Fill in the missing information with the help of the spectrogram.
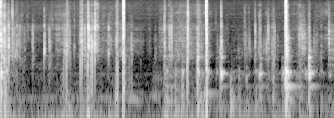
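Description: Handling noise: irregular clicks, knocks and rubbing as a camera is pushed into the bag compartment of an upright vacuum cleaner, with the vacuum not yet running.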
